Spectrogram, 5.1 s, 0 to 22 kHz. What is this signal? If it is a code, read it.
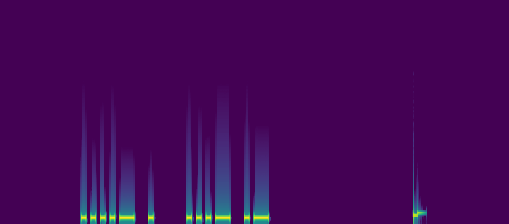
Morse code, heard as a keyed tone, about 25 wpm, 700 Hz. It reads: 4E VA
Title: Field Day Exchanges Encore - 25wpm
